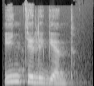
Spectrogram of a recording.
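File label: "интеллигент", Komi, female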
